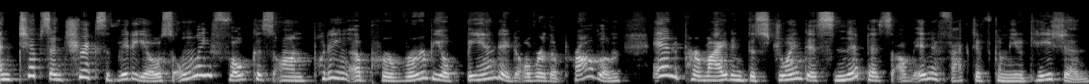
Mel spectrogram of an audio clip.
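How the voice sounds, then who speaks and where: A woman with a non-native accent at a fairly high pitch, very wide pitch swings, fairly slow pace, and hardly any pauses. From immigrant to an English-speaking country. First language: not English. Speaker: English and public speaking coach. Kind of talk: sales pitch.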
